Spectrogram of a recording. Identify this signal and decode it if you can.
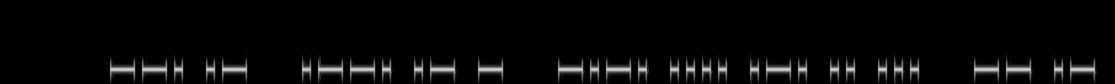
Morse code, heard as a keyed tone, about 16 wpm, 700 Hz. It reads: GA PAT CHRIS MA
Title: K1USN SST QSO Practice - 15wpm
